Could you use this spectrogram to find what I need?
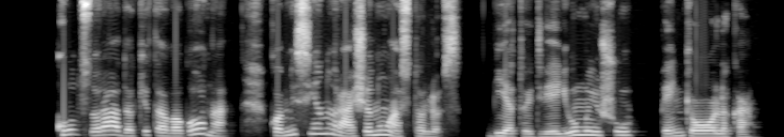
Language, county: Lithuanian, Kaunas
